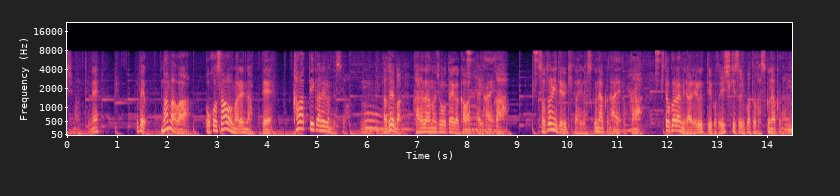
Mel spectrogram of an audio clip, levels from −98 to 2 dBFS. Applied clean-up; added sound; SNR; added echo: none; Tambourine; 16 dB; none.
